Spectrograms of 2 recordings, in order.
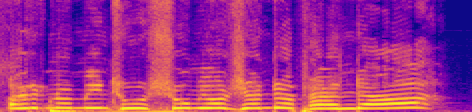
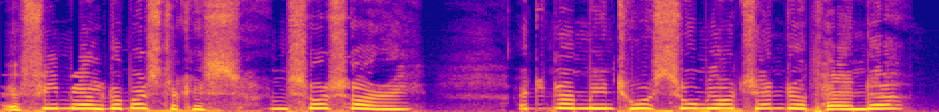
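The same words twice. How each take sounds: First: Higher faster mock apology; squeaky rushed fake sorry. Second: High mock apology; squeaky fake apology.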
